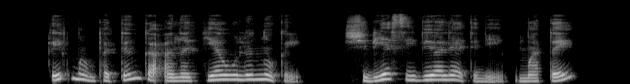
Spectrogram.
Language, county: Lithuanian, Kaunas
